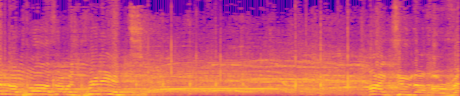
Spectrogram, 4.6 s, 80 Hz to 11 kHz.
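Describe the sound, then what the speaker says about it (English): Crowd at a Christmas 2013 event in Golden Square, Warrington, cheers, whoops and shouts loudly and continuously, with clapping mixed in and voices carrying throughout. "Give yourselves a big round of applause."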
